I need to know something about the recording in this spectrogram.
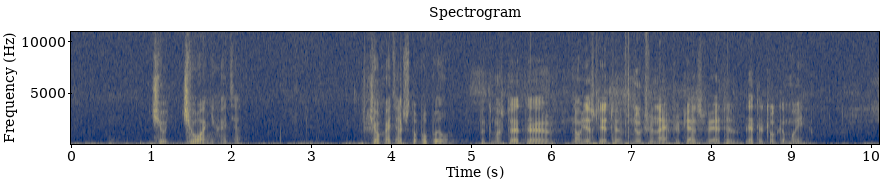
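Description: An elderly man speaks calmly through a headset microphone.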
